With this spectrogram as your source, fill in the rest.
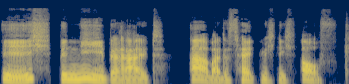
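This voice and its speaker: A man's voice: medium pitch, expressive, measured pace, creaky, fairly bright tone, no room sound. A man voicing a clumsy, sarcastic male robot sidekick who grumbles dry wisecracks. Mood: sardonic.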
